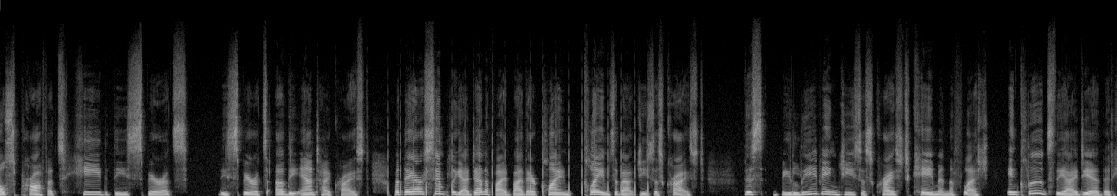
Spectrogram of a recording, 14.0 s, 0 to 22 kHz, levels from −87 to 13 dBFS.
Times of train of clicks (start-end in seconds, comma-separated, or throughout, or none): 4.85-8.11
